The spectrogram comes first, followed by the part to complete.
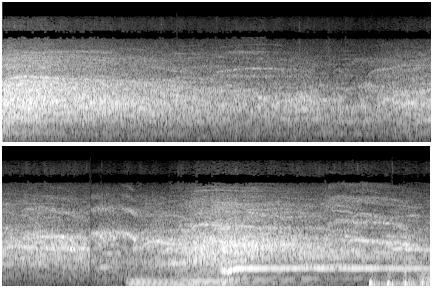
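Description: A crowd of schoolchildren cheering and whooping, loudest at the start and again about ten seconds in. Music with a heavy bass comes in about eight seconds in, with a long steady high note near the end.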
